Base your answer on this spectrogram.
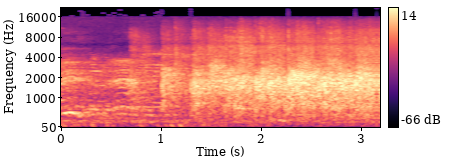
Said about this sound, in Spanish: ¿No saben si aplaudir?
